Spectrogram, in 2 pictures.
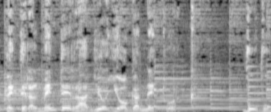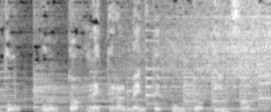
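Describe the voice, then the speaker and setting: A man's voice: a little high, lively intonation, takes it slowly. A man reading a scripted radio station outro as an announcer. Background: loud music.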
